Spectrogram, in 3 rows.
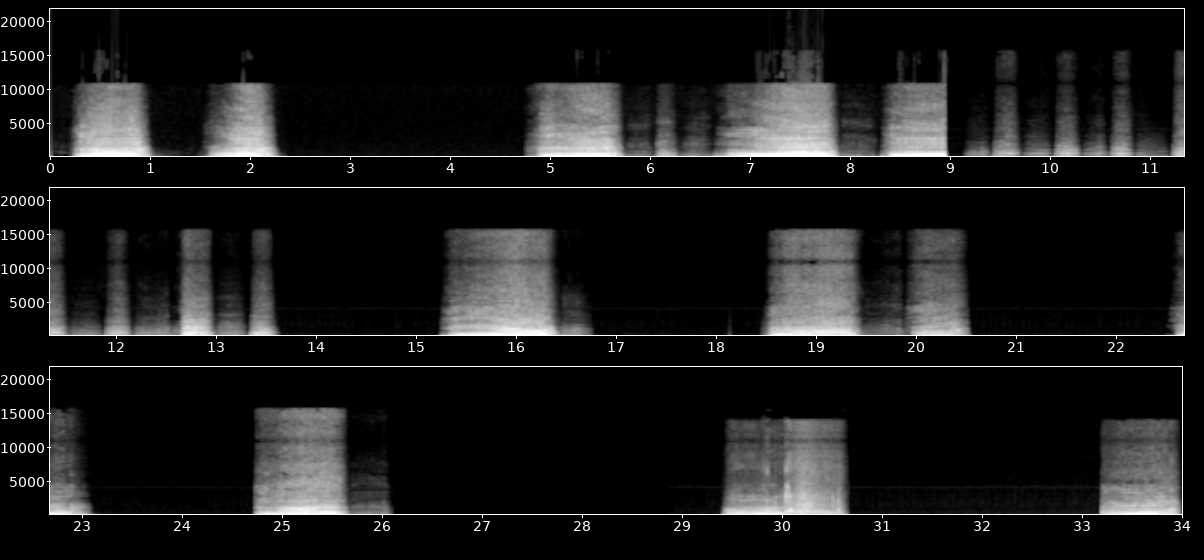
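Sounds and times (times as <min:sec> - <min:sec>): bear roaring: 0:00.2 - 0:02.3, 0:04.8 - 0:13.7, 0:15.3 - 0:16.8, 0:18.5 - 0:20.6, 0:22.6 - 0:23.1, 0:24.7 - 0:26.1, 0:29.4 - 0:30.7, 0:33.2 - 0:34.0.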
